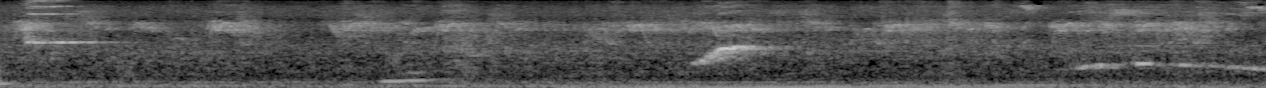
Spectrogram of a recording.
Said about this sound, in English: I actually thought the parrot would be quiet today because it's so chilly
